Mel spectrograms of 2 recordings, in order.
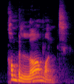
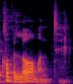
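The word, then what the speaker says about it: complement: 그래서 얘는 컴플러먼트, 러라고 읽어요. 신기하죠? 이게 발음 기호가 이렇게 들어갈 거거든? 얘는 발음 기호가 그냥 I예요. 그래서 얘는 컴플리먼트, 얘는 컴플러먼트, 이런 식으로 외워주면 돼.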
